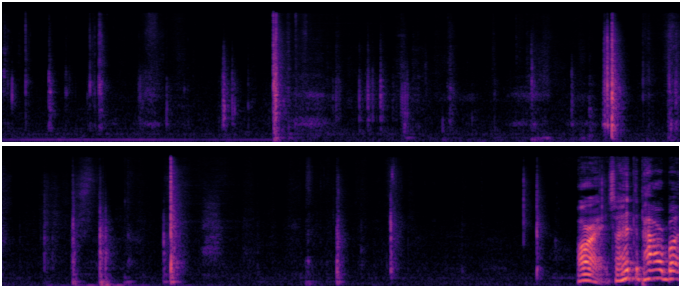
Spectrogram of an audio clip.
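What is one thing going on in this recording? A laptop's casing clicks and knocks as hands handle it.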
